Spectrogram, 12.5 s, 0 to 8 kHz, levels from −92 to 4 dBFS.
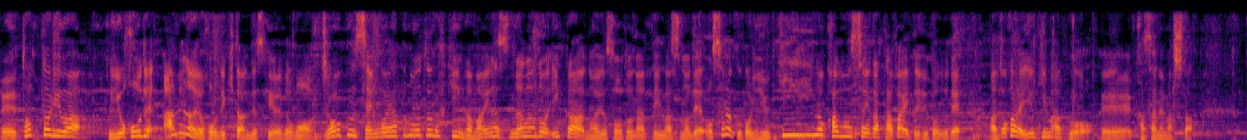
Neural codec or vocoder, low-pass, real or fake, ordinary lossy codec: vocoder, 22.05 kHz, 80 mel bands, HiFi-GAN; 7.2 kHz; fake; MP3, 64 kbps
